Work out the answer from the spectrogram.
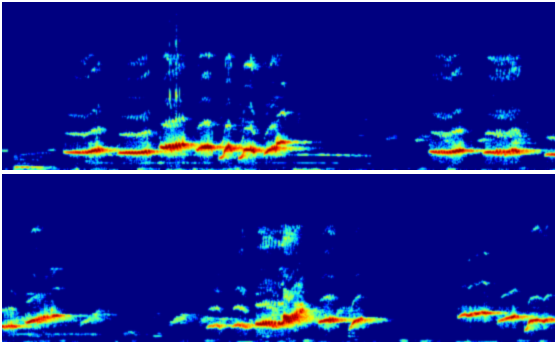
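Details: A White-rumped shama sings as a lure for a silent bird: four bursts of varied whistled and slurred notes, some rising steeply, separated by short pauses.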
